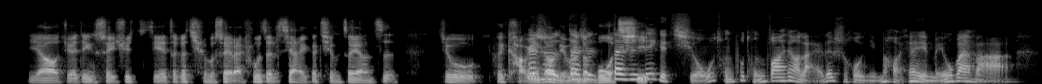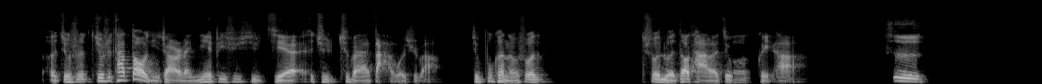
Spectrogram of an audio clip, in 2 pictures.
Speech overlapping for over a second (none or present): present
